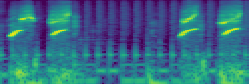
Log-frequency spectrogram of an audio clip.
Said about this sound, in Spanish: ¿Cuántos silbatazos diste?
